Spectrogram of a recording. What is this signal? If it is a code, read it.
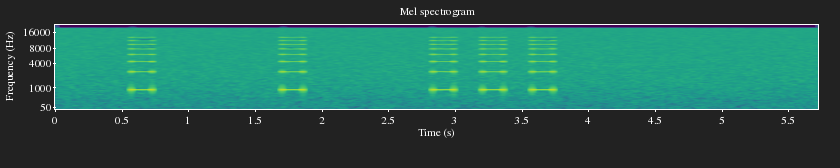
Beep code, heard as beeps from a small speaker, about 860 Hz. 1-1-3. In Phoenix BIOS tables: CMOS read or write failure.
